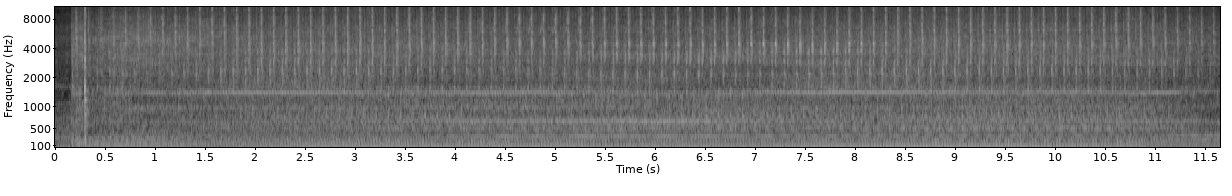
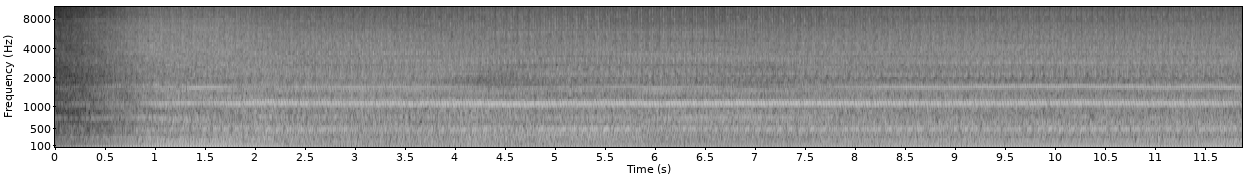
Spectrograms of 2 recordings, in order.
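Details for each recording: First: MK1 Ford Fiesta before its Zetec engine swap: sharp, regular metallic tapping about two per second over an even idle; internal engine knock, cause not pinned down. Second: Mk1 Ford Fiesta after swap to a Zetec engine, coil wires corrected: smooth, steady idle with even mechanical hum and faint constant whine, no knock or misfire; much quieter than the previous engine.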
